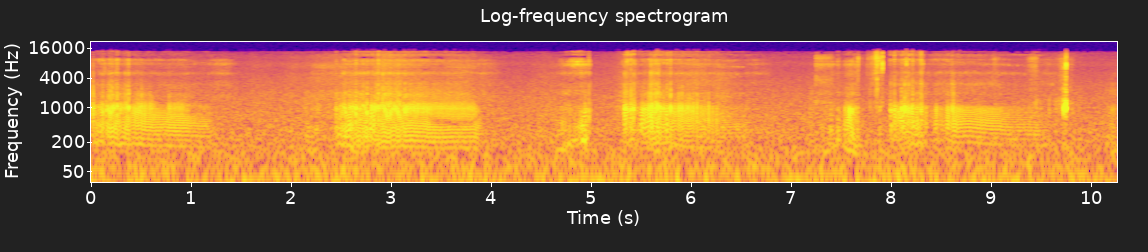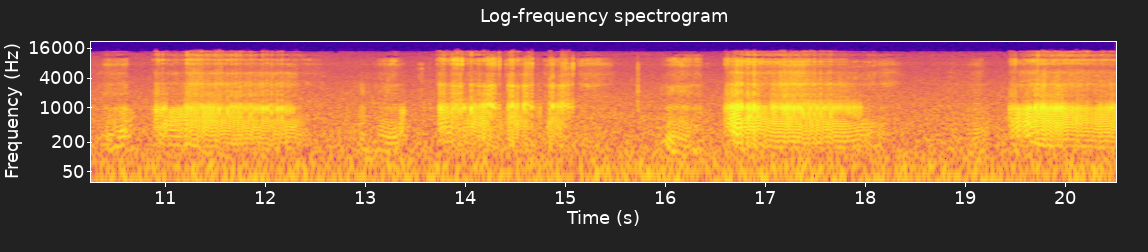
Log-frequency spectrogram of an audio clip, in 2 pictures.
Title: Snoring.MP4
